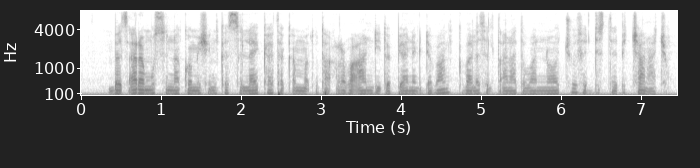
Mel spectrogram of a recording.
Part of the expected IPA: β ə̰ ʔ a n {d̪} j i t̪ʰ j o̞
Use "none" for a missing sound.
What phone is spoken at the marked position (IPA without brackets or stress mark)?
d̪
